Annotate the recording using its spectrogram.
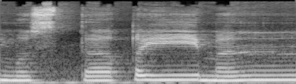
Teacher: سین پر سیٹی کے آواز کے ساتھ ہمس ہوگا, آگے آپ نے تا کو باریک رکھنا ہے, قوف کو پر پڑھنا ہے, مستا نہیں کہنا.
